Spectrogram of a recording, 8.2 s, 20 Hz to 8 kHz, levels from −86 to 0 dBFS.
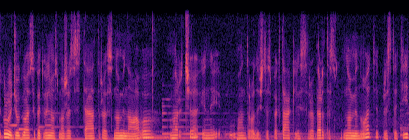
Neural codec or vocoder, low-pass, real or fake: none; 7.2 kHz; real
